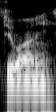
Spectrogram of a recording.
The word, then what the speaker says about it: Stuani: I was just going to say, I want to pay attention to, I can't pronounce his name, Luke Stuani or something like that, the Uruguayan. – Yeah, it's just Stuani. Stuani, yeah.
